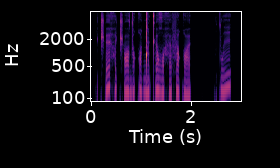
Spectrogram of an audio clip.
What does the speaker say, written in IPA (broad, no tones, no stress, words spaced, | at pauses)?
t͡ʃʼehə t͡ʃʼɒdu qʷɛŋ͡ǃekʼeʁʷa hɛfiqʷɛ | tʷi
